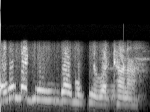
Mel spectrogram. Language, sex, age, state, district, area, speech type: Sindhi, female, 60+, Maharashtra, Mumbai Suburban, urban, conversation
